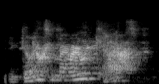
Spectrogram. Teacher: Notice the intonation must go up at the end because we want to show surprise or disbelief.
